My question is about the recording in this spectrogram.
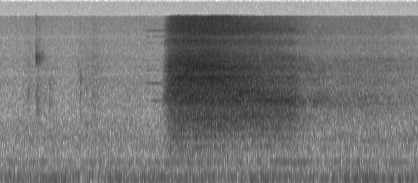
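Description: A person blowing out a big lungful of vape cloud: a sudden breathy hiss about a second and a half in, lasting about a second and then tailing off.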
